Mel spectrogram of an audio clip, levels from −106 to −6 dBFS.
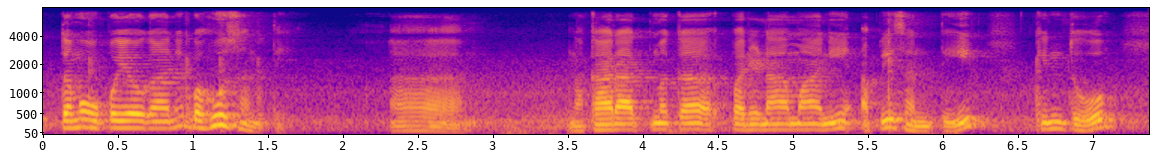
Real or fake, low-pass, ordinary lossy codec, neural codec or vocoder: real; 7.2 kHz; none; none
